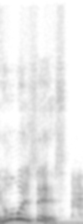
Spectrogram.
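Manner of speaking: startled, high-pitched. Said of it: "I'm like".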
